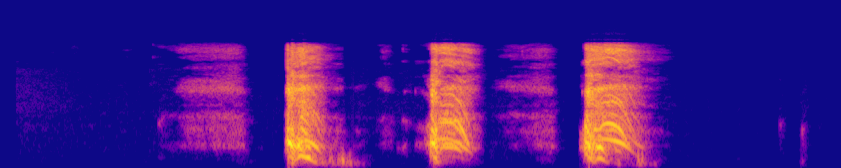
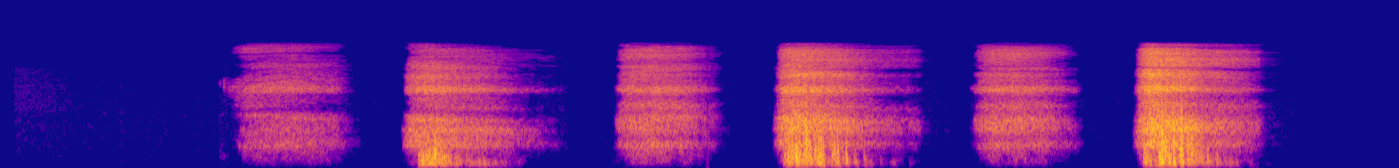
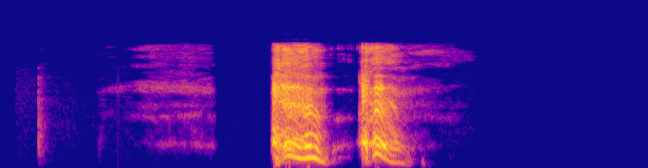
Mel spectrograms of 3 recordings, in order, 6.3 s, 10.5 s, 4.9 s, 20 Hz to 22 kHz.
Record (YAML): three_cough_length: 6.3 s
three_cough_amplitude: 28080
three_cough_signal_mean_std_ratio: 0.3
exhalation_length: 10.5 s
exhalation_amplitude: 26121
exhalation_signal_mean_std_ratio: 0.35
cough_length: 4.9 s
cough_amplitude: 28550
cough_signal_mean_std_ratio: 0.28
survey_phase: beta (2021-08-13 to 2022-03-07)
age: 65+
gender: Male
wearing_mask: 'No'
symptom_cough_any: true
symptom_runny_or_blocked_nose: true
smoker_status: Ex-smoker
respiratory_condition_asthma: false
respiratory_condition_other: false
recruitment_source: REACT
submission_delay: 2 days
covid_test_result: Negative
covid_test_method: RT-qPCR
